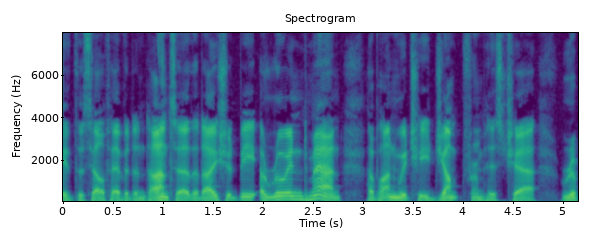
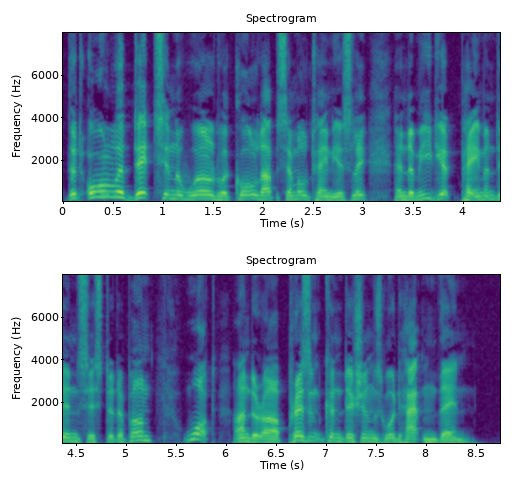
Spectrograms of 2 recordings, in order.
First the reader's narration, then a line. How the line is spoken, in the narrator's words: cried with feeble violence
